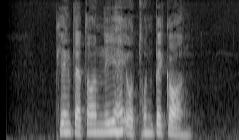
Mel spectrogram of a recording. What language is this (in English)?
Thai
